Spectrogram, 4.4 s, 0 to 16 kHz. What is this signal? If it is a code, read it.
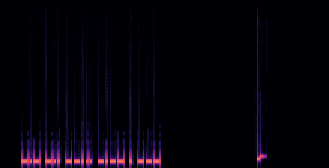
Morse code, heard as a keyed tone, about 44 wpm, 700 Hz. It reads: KD7YEO
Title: USA Call Signs Repeated 2x 45wpm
